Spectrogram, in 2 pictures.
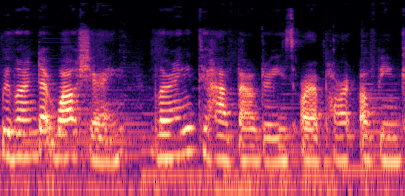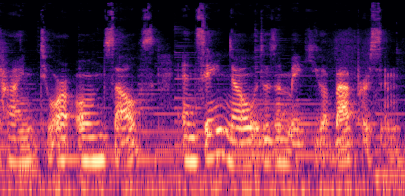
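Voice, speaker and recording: A woman keeps to a moderate pace. Behind her voice, music is playing. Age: 20s. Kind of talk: personal reflective narration. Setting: background noise.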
